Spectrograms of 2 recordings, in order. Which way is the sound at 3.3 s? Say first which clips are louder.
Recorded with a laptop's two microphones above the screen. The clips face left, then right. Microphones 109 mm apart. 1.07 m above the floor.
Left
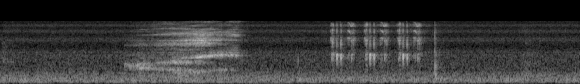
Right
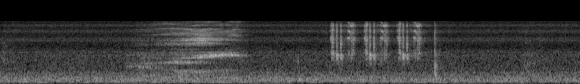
Left 4 dB; 45° left (ahead or behind).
